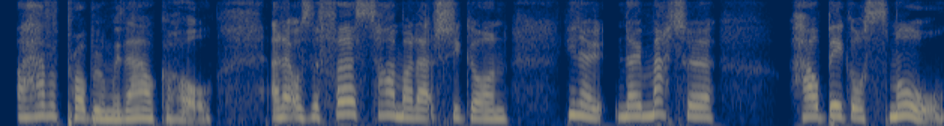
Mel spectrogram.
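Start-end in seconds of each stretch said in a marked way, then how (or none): none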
